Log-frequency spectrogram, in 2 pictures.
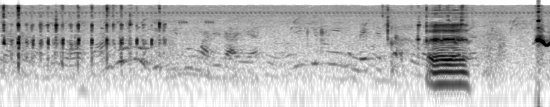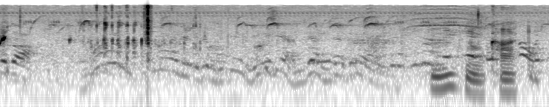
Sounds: speech

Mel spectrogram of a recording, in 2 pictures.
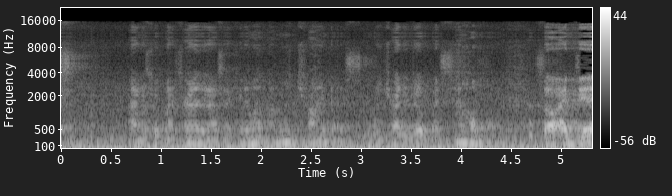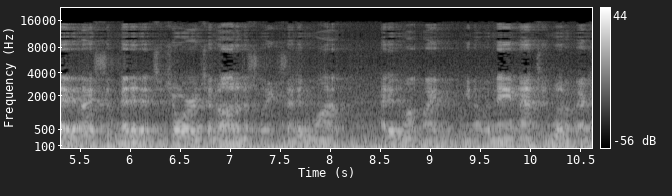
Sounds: speech

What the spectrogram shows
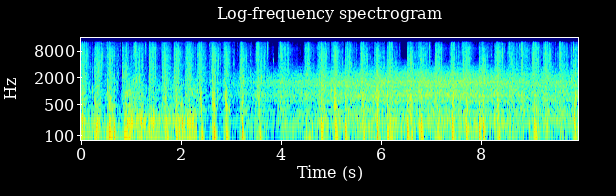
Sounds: walk

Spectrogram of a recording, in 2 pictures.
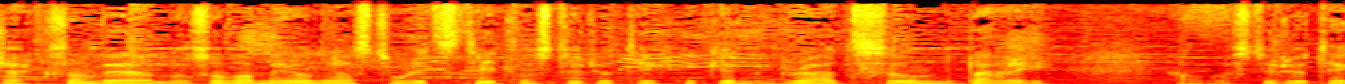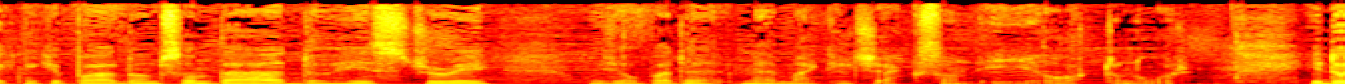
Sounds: music, speech

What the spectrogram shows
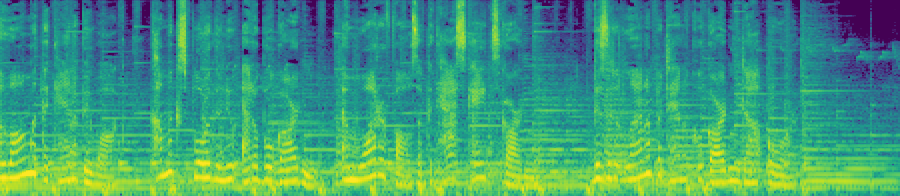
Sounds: music, speech

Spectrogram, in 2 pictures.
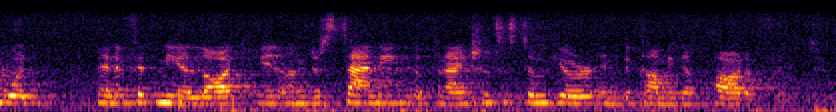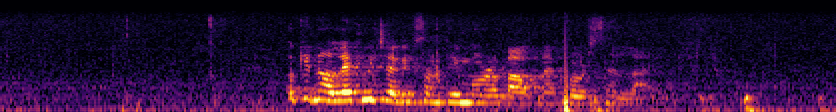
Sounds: female speech, speech

